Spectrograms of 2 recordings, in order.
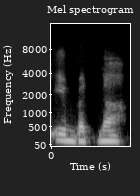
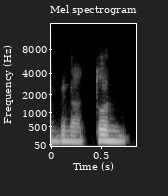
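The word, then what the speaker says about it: ابنة: When I stop here, I will pronounce ibna. I will not say ibnatun, but I will say ibna, malika, hasana.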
